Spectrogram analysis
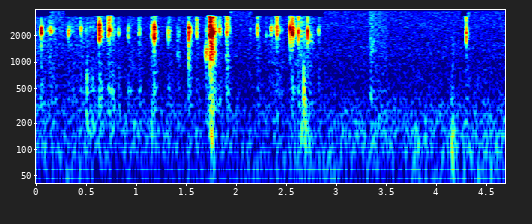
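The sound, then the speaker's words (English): Quiet, irregular clicking of keys being typed on a keyboard, bursts of rapid taps with brief pauses, sounding thin with no voices present. “Somebody typing. I thought it was someone's keys.”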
